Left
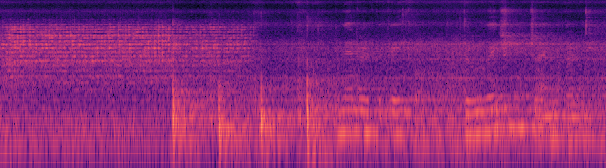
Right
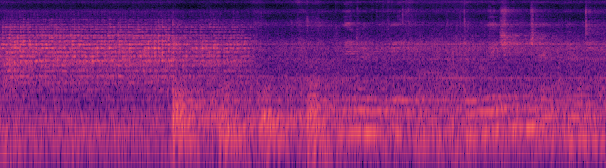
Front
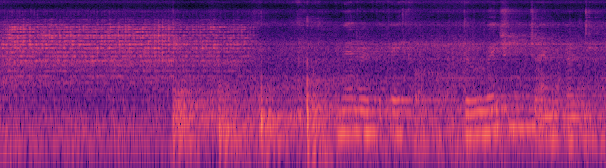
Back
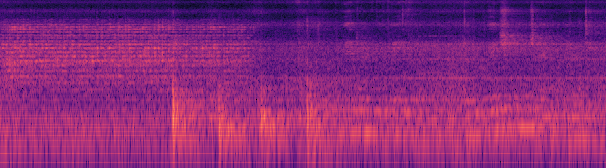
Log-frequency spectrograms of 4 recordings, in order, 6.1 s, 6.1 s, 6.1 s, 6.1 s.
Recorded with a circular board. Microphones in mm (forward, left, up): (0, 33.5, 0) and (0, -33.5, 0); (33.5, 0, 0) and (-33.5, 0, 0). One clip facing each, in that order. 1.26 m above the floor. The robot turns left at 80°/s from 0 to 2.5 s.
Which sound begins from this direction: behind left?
Running footsteps, at 1.7 s.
